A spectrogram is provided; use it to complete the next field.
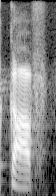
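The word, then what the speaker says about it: कफ: और तीसरे होते हैं काफ। ए साइलेंट होता है सबके अंदर। वाता, पिता एंड काफा नहीं बोल के इसको आप ऐसे भी बोल सकते हो, वथ, पित्त एंड काफ।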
